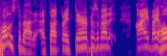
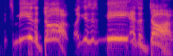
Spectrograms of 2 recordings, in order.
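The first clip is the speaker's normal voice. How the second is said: much higher, louder burst of delight; gleeful high exclamation; excited shout; 10 semitones higher, 3 dB louder than usual. Retold or imitated. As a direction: shout it out like a thrilled revelation. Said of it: "I'm like".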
